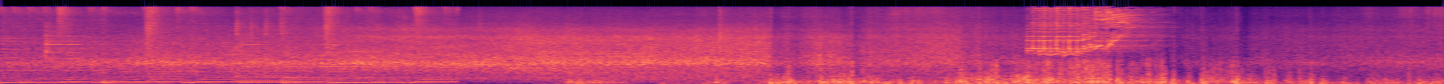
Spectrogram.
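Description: Background music with a stepped bass line that stops about three and a half seconds in, giving way to wind buffeting the microphone outdoors, rumbling and gusty from about six seconds on. A brief high whistle-like sound rises and falls near eight seconds.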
